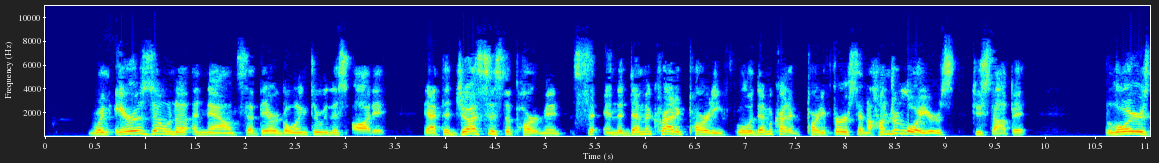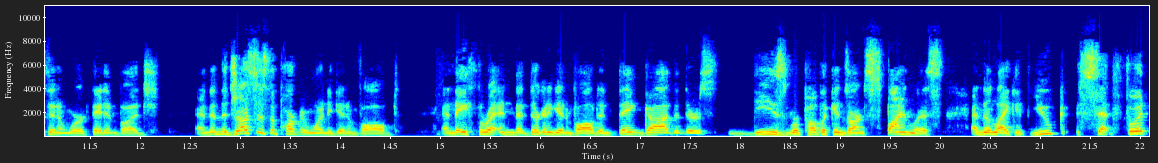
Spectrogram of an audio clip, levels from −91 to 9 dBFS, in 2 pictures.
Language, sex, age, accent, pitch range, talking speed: English, male, 30-49, American, 160-215 Hz, 190 wpm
